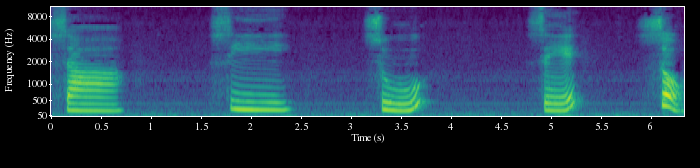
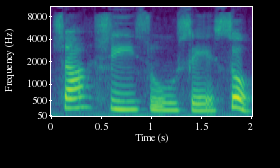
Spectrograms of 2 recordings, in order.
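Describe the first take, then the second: First: The syllables are said slowly, one by one. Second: The syllables are said quickly, one after another. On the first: "প্রথমে ধীরে ধীরে বলবো" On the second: "এবার একটু দ্রুত বলবো"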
